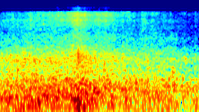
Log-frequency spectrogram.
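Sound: ocean waves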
